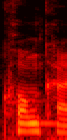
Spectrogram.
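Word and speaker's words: konka: So the first word conquer is spelled K-O-N-K-A, and it's Bemba, a language from Zambia, and it means to follow.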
